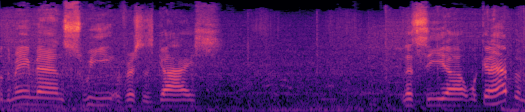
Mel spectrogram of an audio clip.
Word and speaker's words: Guice: Am I pronouncing it correctly? Guice. Yeah. So the main man, SWE versus Guice.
